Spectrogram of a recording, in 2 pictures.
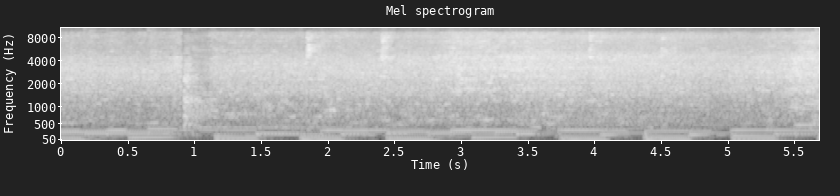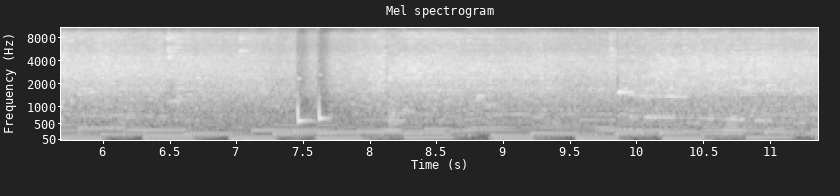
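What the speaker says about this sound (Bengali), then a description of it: "আদাটাকে একটু ভেজে নেব" Ginger paste and cumin powder sizzle steadily in hot oil with eggplant and potato, a loud, continuous frying hiss close by, broken by a few sharp clinks of stirring.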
